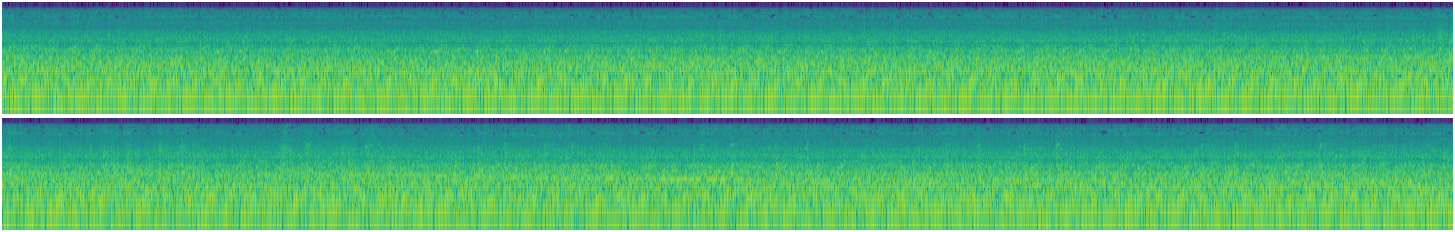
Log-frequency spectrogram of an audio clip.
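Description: Diesel-electric locomotive idling close by, a steady low throbbing rumble. From about halfway in, an electric multiple-unit commuter train rolls past on a nearby track, with light wheel clicks and a motor whine that falls in pitch as it slows.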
